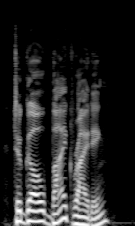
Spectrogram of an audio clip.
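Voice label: "to Go Bike Riding", male, english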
